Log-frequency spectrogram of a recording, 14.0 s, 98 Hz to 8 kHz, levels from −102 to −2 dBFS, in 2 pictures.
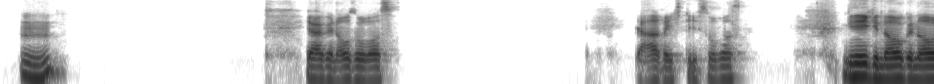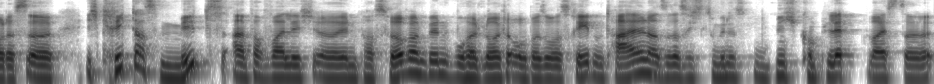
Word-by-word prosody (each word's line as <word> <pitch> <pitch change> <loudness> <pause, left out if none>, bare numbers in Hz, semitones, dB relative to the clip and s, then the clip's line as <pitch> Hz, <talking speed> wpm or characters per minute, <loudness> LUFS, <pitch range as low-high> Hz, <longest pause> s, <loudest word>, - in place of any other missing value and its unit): Mhm. 160 +6 -4 1.8
Ja, 120 -1 0
genau 120 0 -3
so 120 -1 -3
was. 120 0 -5 1.8
Ja, 115 +2 -3
richtig 115 0 -8
so 120 - -8
was. 125 0 -7 0.7
Ne 145 -1 +5
genau 130 0 +3
genau 125 -1 +3
das 125 -1 0
äh, 130 -3 +5 0.2
ich - - -5
kriege 205 +6 +2
das 215 -10 -2
mit, 135 +2 0
einfach 145 -2 0
weil 135 -1 +3
ich, 130 -1 0
äh, 130 -3 +1
in 130 - 0
'n - - -4
paar 130 -1 -4
Servern 160 +7 +4
bin, 160 -2 -1
wo 135 -1 +1
halt 135 -2 +3
Leute 135 +2 +2
auch 140 - +1
über 130 0 0
so 130 0 +1
was 120 0 -4
reden 145 +1 +3
und 130 - -6
teilen, 155 +7 +4
also, 140 -2 -1
dass 135 -2 0
ich 130 +1 -8
zumindest 135 0 -5
m 130 -3 -8
nicht 150 -1 -4
komplett, 150 +1 0
weißt 135 -1 -1
du, 130 0 -1
135 Hz, 195 wpm, -23 LUFS, 125-145 Hz, 1.8 s, Ne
